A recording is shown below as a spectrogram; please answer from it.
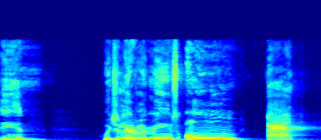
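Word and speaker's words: ἐν: The first word is the word in, E-N, pronounced in, which literally means on, at, or by.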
